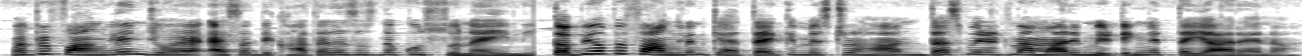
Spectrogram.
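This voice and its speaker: Woman narrating a drama recap, higher voice. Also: fairly bright tone. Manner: fast storytelling, constant filler phrases. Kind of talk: casual plot retelling.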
